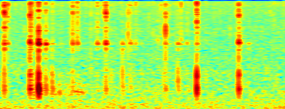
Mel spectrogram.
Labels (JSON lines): {"label": "ambient", "recorder": "HydroMoth"}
